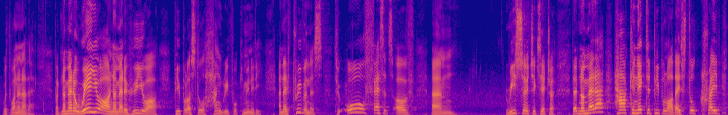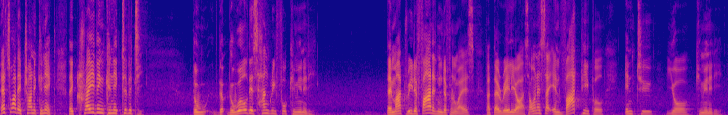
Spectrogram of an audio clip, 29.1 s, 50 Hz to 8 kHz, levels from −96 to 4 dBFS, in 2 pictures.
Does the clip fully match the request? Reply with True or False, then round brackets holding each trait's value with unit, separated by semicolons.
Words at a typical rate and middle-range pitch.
True (165 wpm; 155 Hz)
